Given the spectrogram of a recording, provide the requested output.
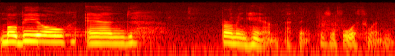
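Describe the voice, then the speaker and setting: A woman with an American accent talks at a moderate pace in an unremarkable speaking voice. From US South, Alabama (Tuskegee). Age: 60s. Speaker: scholar and activist. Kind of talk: lecture. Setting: stage with audience.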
